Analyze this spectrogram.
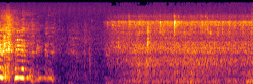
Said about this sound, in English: I'll wait till I wait till the rain chill out, you know.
